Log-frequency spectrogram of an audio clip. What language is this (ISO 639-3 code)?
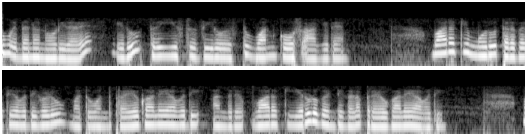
kan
